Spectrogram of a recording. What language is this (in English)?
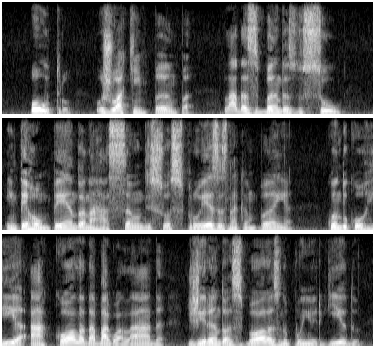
Portuguese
